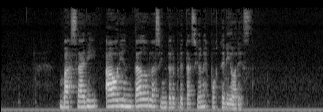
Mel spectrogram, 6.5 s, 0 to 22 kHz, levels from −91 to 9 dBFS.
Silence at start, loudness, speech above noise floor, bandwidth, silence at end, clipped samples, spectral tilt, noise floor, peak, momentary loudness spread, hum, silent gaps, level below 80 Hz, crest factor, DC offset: 1.2 s; -18 LUFS; 26 dB; 16 kHz; 1.25 s; under 0.1%; -6 dB/octave; -44 dBFS; -2 dBFS; 14 LU; none; none; -52 dBFS; 18 dB; under 0.1%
